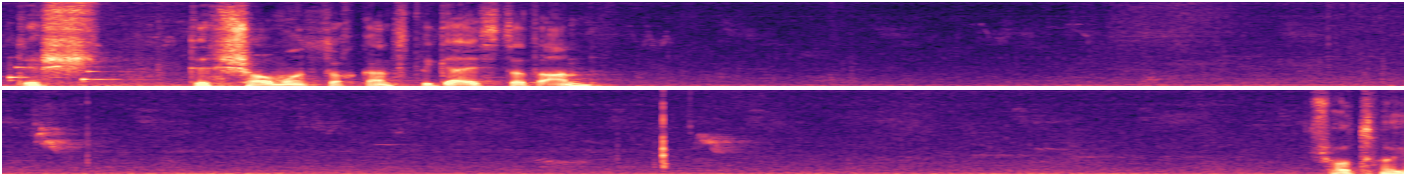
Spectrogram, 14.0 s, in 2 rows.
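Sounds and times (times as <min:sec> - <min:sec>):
faint high hiss: 0:00.0 - 0:01.4.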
